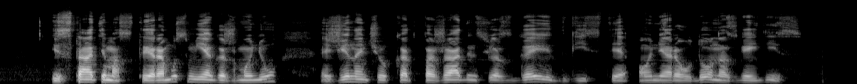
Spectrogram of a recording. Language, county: Lithuanian, Vilnius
